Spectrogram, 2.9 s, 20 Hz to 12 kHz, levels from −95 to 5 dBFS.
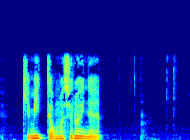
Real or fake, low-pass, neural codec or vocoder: real; 7.2 kHz; none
